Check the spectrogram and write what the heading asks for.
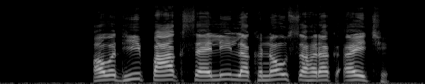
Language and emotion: Maithili, neutral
